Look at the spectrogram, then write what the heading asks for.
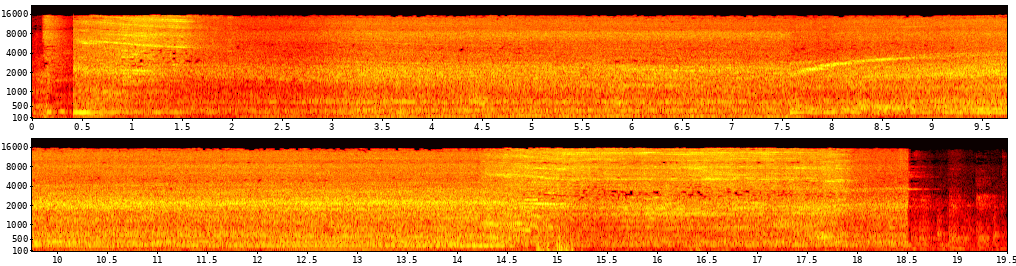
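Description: Aluminium profile cutting saw running, its electric motor spinning the toothed blade with a steady hum. The blade cuts aluminium extrusion with a shrill, high-pitched screech near the start and again over the last few seconds, then the saw stops suddenly.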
